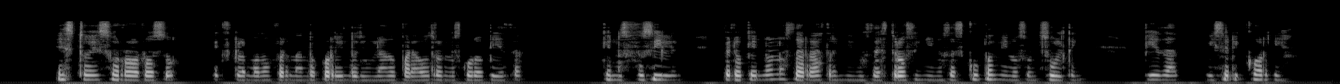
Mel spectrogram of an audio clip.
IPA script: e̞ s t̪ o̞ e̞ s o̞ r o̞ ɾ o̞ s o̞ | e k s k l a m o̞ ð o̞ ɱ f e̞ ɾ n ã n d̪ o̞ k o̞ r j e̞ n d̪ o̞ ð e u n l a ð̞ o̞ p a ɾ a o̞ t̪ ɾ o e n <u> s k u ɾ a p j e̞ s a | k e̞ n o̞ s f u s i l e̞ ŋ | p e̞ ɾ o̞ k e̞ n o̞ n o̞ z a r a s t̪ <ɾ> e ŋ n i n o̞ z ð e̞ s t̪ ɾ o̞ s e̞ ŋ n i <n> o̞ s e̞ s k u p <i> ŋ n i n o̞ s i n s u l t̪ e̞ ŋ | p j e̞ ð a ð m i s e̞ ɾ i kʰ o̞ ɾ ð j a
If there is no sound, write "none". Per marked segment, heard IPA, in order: o, ɾ, n, a

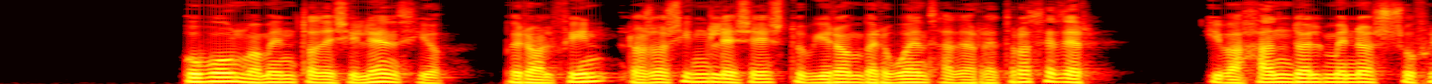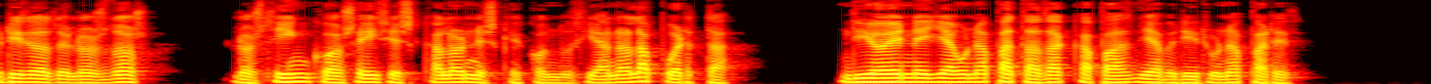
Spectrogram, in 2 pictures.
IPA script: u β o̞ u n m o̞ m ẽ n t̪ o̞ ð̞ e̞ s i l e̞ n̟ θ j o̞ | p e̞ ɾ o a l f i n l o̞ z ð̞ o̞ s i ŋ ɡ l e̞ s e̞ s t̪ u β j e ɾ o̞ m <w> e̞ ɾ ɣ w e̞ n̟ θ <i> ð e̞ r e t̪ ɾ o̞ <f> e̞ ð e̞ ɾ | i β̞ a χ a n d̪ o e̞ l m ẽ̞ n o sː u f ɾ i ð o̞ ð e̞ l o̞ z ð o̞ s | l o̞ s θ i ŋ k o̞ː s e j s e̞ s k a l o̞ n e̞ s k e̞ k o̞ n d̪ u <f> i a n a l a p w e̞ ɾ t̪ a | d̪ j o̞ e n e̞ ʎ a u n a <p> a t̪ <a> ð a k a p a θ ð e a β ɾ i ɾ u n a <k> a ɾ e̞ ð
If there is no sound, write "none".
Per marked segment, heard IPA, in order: b, a, θ, θ, p, a, p

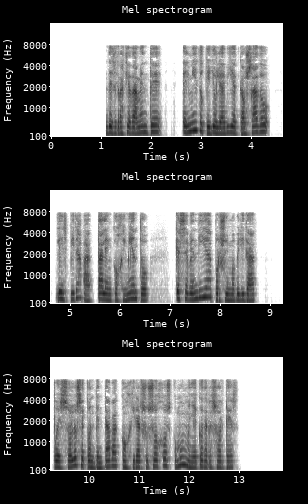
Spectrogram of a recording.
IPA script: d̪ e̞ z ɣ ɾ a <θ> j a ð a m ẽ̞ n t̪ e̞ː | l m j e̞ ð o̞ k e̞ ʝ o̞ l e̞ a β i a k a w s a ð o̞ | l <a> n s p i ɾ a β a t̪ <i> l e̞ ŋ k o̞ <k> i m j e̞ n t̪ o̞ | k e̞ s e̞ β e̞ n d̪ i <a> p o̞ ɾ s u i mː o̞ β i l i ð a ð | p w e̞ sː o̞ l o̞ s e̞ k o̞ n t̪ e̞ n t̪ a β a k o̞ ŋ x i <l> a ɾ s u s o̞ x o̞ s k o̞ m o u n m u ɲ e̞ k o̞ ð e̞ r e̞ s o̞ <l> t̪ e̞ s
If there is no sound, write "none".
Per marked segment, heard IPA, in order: θ, i, a, x, a, ɾ, ɾ

